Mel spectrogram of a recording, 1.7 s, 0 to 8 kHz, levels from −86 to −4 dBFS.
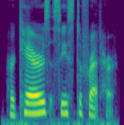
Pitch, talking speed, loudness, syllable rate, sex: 185 Hz, 215 wpm, -16 LUFS, 5.9 syllables/s, female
